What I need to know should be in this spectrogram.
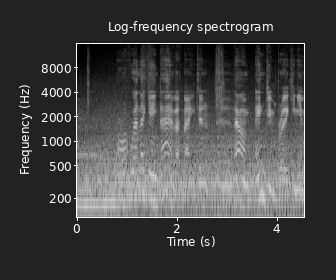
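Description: Raindrops patter on a car windshield.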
